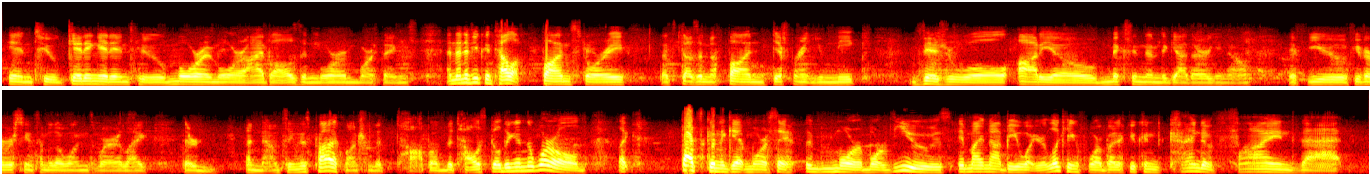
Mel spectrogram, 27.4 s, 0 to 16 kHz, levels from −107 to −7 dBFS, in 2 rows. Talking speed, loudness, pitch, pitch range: 195 wpm, -21 LUFS, 105 Hz, 95-120 Hz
